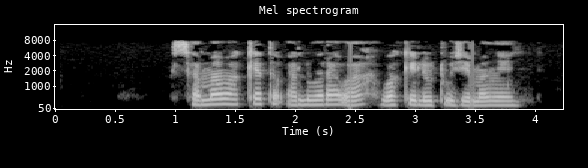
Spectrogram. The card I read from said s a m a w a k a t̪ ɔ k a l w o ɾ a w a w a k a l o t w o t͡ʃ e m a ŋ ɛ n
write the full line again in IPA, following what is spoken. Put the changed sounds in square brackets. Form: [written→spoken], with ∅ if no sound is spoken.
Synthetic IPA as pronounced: s a m a w a k [a→ɛ] t̪ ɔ [k→ʔ] a l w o ɾ a w a w a k [a→e] l o t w o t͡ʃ e m a ŋ ɛ [n→ɲ]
